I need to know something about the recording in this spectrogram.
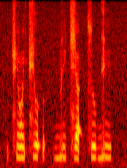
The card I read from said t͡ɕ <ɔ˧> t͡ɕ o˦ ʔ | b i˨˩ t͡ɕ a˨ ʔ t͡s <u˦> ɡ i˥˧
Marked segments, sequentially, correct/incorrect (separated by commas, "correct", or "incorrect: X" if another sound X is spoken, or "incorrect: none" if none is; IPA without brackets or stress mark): incorrect: ɔ̃˧, incorrect: u˧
